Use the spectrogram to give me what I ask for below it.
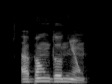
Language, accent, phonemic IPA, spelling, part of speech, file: French, France, /a.bɑ̃.dɔ.njɔ̃/, abandonnions, verb, LL-Q150 (fra)-abandonnions.wav
- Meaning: inflection of abandonner: 1. first-person plural imperfect indicative 2. first-person plural present subjunctive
